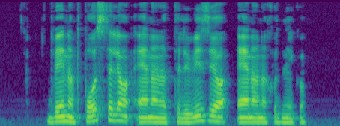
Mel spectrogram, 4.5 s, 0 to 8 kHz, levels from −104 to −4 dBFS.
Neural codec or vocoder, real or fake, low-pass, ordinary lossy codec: none; real; none; none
